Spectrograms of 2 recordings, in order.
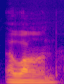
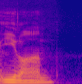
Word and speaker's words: Elon: You saw that Zuck was saying that Elon was, you know, by the way, that's how you pronounce it. Elon, not Elon.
